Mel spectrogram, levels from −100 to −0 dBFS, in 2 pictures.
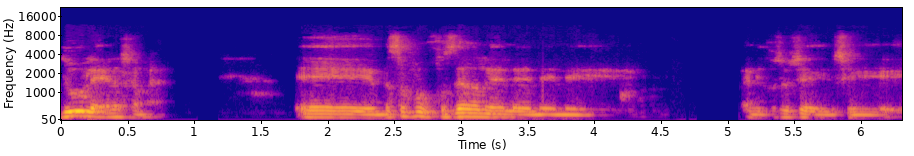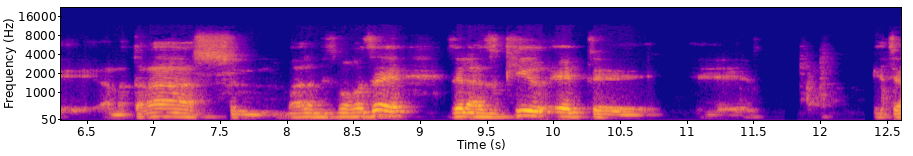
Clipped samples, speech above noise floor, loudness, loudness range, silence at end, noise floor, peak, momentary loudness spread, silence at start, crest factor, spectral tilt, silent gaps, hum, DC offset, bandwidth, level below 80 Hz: under 0.1%; 37 dB; -24 LUFS; 9 LU; 0 s; -61 dBFS; -6 dBFS; 20 LU; 0 s; 20 dB; -5.5 dB/octave; 1.03-1.19 s, 4.77-5.09 s, 12.34-12.40 s; none; under 0.1%; 9 kHz; -62 dBFS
